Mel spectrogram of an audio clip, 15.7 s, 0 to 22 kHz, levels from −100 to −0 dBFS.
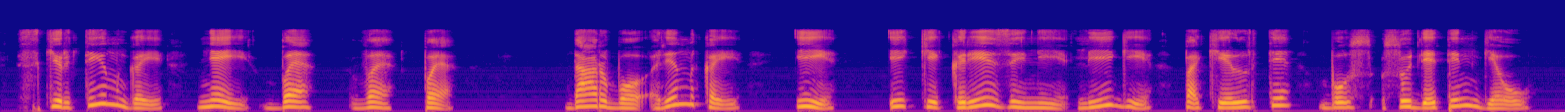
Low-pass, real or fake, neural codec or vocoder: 7.2 kHz; real; none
